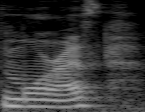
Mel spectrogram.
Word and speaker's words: Maurice: true story about morris and it's spelled maurice but they say it as if it's morris morris fitcroft i love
